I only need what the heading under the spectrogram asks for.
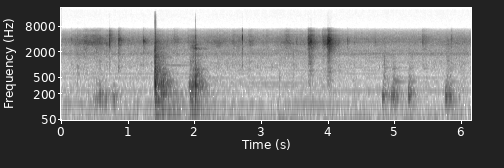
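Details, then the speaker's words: Ring and pinion setup with a new pinion and carrier shims at zero preload; rocking the gear by hand gives a few dull metallic clunks from slight backlash, later measured at about 0.005 in. "Now we got a little backlash in there, don't we? You can hear it."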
